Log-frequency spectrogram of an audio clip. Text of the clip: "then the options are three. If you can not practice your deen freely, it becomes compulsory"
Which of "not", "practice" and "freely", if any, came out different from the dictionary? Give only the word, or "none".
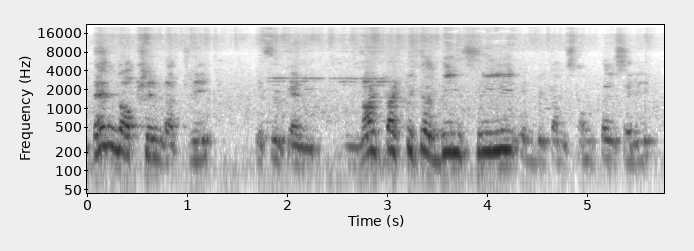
practice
